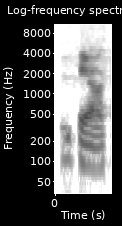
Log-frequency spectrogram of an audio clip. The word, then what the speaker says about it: Antioch: How do you pronounce this? Antioch? Antioch, yeah.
